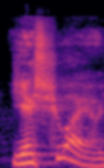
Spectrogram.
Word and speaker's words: 예슈아: 하나님이 구원하신다 그런 말이에 원래 예수도 히브리 식으로 발음하면 예슈아 예슈아 그 예슈아 그게 여호수아가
